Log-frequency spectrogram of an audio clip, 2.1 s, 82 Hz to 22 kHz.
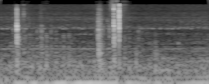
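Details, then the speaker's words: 1999 Jeep Cherokee XJ in Drive under light acceleration: engine roar with sharp metallic knocks as the exhaust pipe rests on the transmission crossmember; bushing checked okay; exhaust pipe knocking on crossmember. "so with what's happening is this exhaust pipe is resting on the still kind of hot it's resting on the this crossmember that holds up the transmission so that's where the rattling is coming from the knocking"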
